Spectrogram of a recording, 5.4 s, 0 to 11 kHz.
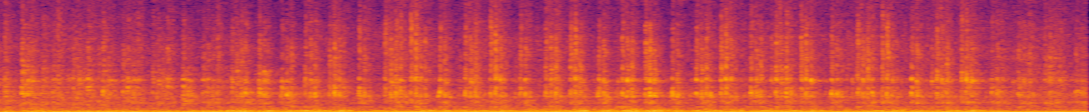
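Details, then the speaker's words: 1937 Buick street rod with 400 cu in small-block Chevy, runs hot, cracked exhaust manifold leak: deep, uneven loping idle rising and dipping a couple of times a second from an aggressive cam; otherwise runs good. "It's got a you hear it's got a pretty aggressive cam and uh it's just not this this is a this is a good cruising car."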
